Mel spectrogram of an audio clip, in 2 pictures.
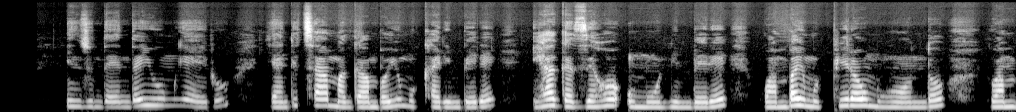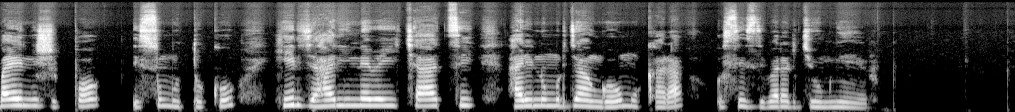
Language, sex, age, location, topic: Kinyarwanda, female, 18-24, Kigali, health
